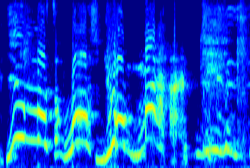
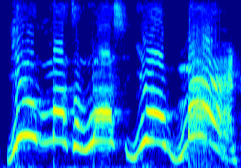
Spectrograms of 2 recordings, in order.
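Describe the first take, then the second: First: High, slow laughing scold; scolding mom. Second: High shouted, slowed scold; scolding mom. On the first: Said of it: "while smacking". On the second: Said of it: "something my mom would say". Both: Retold or imitated.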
